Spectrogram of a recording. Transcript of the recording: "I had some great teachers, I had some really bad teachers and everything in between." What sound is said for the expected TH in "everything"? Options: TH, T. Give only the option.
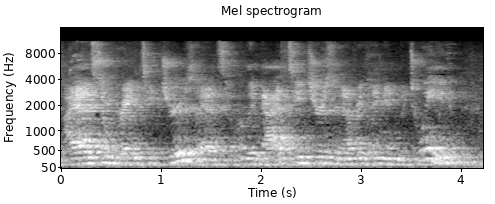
TH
